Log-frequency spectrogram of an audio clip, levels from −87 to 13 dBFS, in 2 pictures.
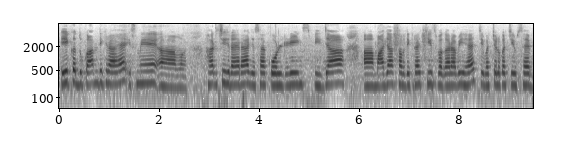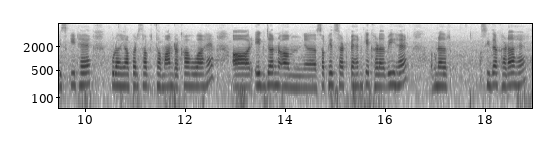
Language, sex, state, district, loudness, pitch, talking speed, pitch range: Hindi, female, Delhi, New Delhi, -16 LUFS, 210 Hz, 175 wpm, 200-220 Hz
